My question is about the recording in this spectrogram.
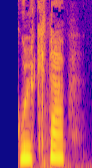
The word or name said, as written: guldknap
